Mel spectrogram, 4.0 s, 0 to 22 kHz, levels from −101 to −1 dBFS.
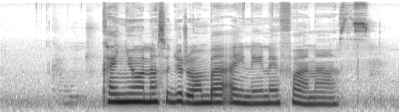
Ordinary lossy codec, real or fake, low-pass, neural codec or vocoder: none; real; 19.8 kHz; none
